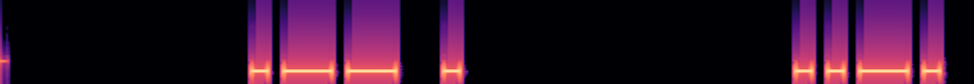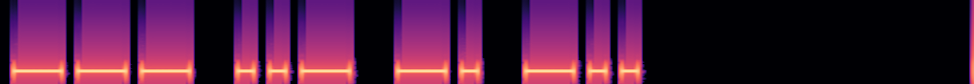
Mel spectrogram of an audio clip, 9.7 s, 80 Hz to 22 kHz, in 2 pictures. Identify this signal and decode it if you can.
Morse code, heard as a keyed tone, about 15 wpm, 700 Hz. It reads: WE FOUND
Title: 3x Word-Spacing - Sentences from Top 300 Words - 15wpm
